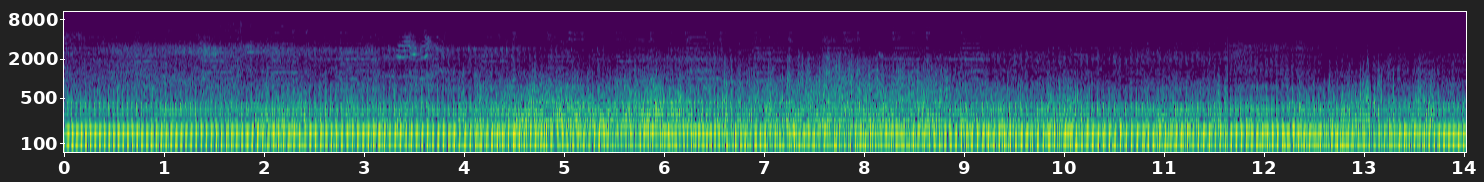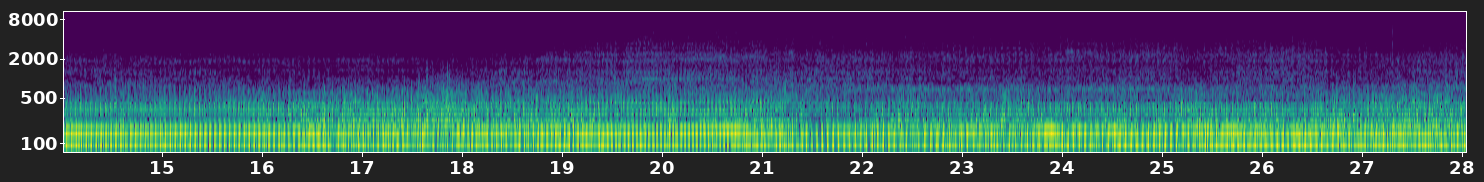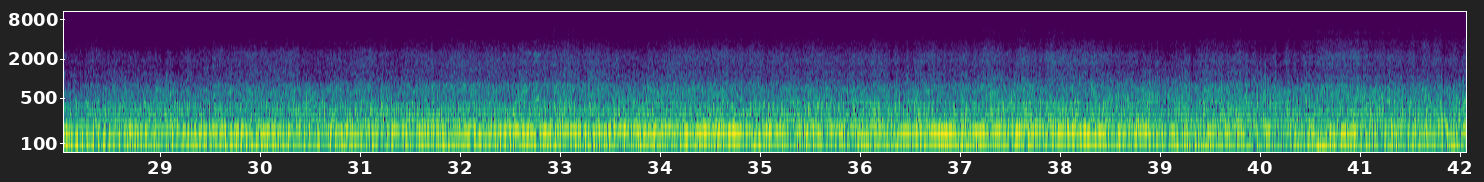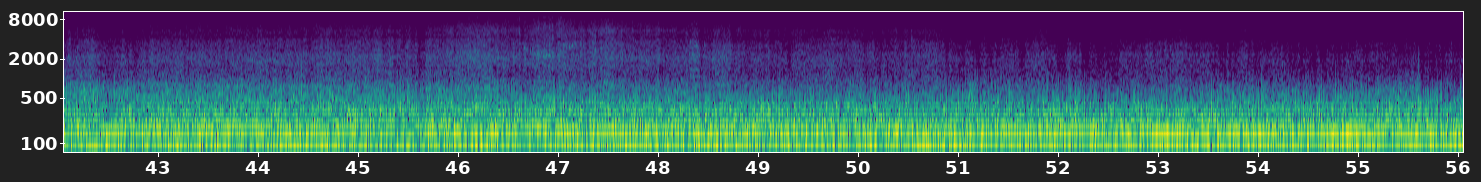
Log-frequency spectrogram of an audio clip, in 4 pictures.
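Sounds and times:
motorcycle engine droning: 0.0s - 56.0s
road noise: 0.0s - 56.0s.

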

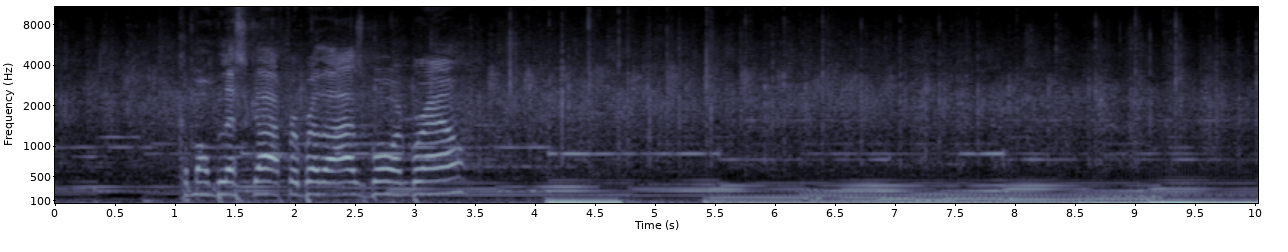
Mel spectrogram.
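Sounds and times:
people clapping: 0.0s - 10.0s.

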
